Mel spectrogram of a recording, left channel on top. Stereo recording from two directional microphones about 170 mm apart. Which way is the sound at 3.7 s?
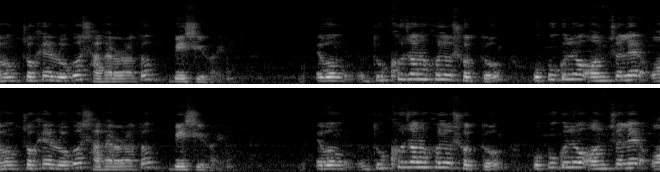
5° left (ahead or behind).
